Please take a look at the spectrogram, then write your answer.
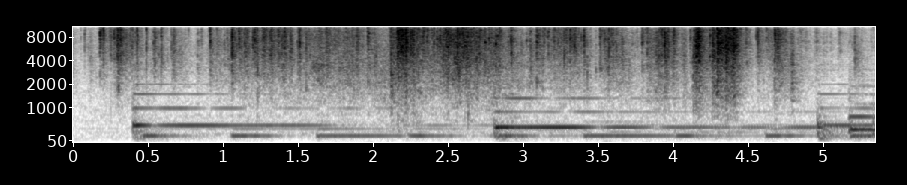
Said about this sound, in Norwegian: Han studerer pakken litt, før han river av sølvpapiret.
